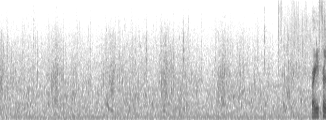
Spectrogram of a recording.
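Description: Water splashes in soft, regular strokes as a swimmer paddles.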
